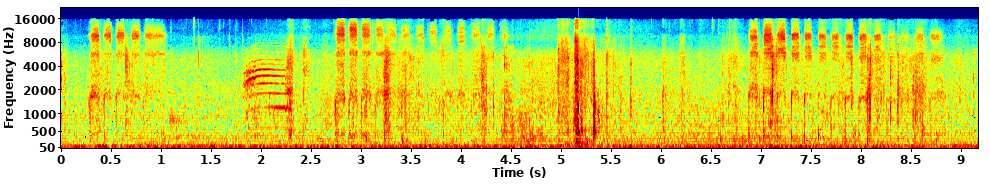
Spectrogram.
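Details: Lonely cat meowing for tasty food on a rainy day; one brief rising-falling meow near two seconds, mostly masked by continuous rain and loud dripping clatter.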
